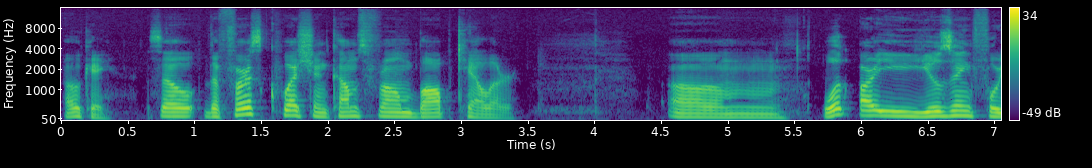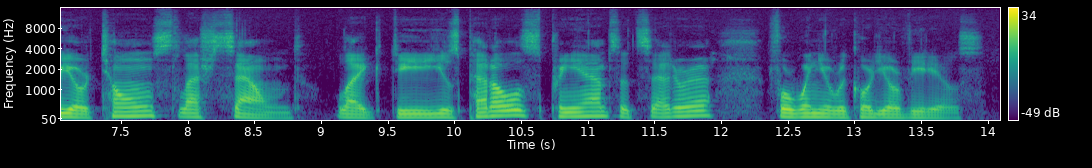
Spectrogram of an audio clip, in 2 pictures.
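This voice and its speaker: A middle-aged man hosts a relaxed question-and-answer session, reading viewer questions aloud in a plain, easygoing way. He pauses often on "uh" as he talks. His voice sits at a middling pitch and is recorded dry, with no room sound. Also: clear, resonant tone, no room sound. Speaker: host, father of the bassist.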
